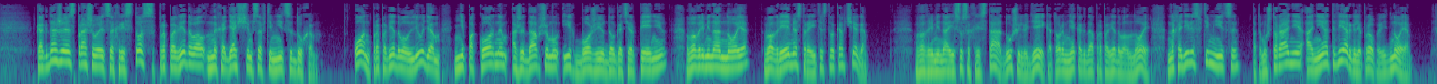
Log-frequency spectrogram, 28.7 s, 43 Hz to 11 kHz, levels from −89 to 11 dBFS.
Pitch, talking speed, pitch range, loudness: 125 Hz, 90 wpm, 105-140 Hz, -17 LUFS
